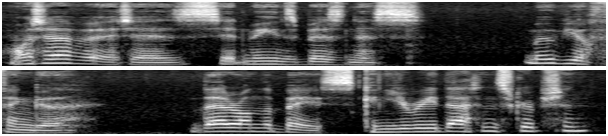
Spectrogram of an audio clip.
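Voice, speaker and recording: A man's voice: a little high, lively intonation, normal speed, darkish tone, no room sound. An actor playing a morbidly fascinated, learned grave robber in an audio drama, relishing his words and dropping into whispers. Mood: intrigued, dry.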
